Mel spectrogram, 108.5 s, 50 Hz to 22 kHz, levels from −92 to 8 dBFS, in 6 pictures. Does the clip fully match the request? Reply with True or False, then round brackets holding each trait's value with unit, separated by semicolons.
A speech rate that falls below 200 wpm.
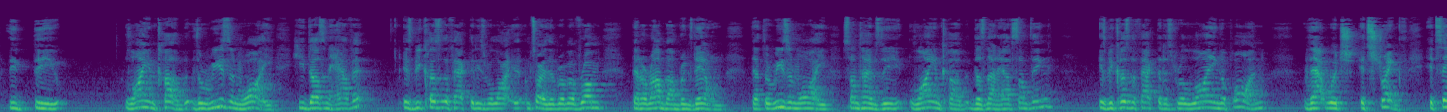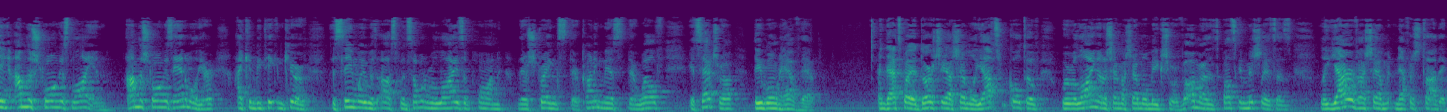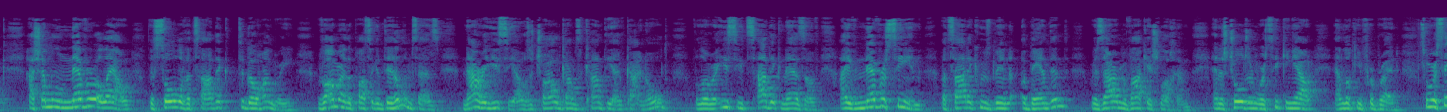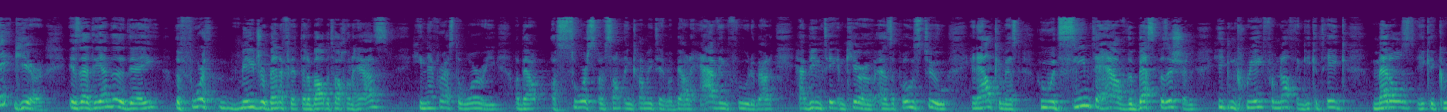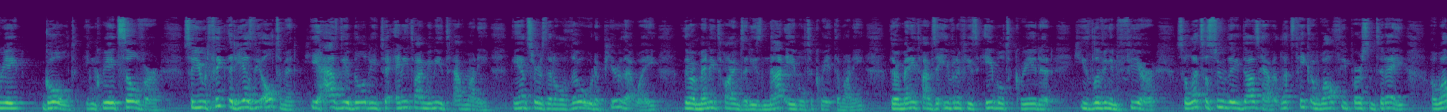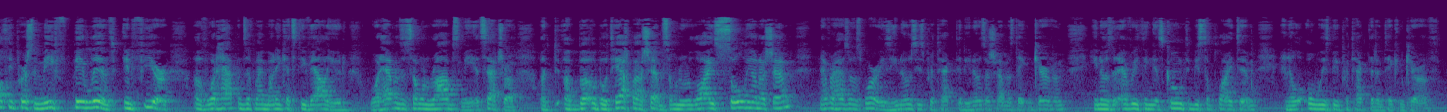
False (205 wpm)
